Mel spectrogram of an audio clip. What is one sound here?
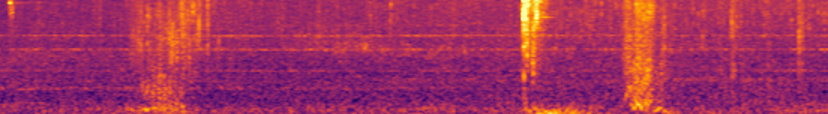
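A soft whoosh sounds as a menu opens and closes.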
